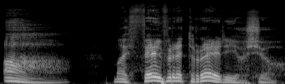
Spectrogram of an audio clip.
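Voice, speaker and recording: A man's voice: mid-range voice, sing-song, slow, husky, no echo, heavily acted. A man voicing a grumpy male Prince of Darkness, a fussy radio listener who mutters and grumbles theatrically. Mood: pleased.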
